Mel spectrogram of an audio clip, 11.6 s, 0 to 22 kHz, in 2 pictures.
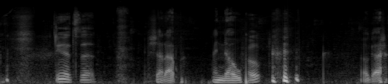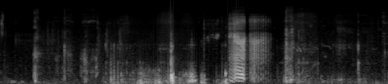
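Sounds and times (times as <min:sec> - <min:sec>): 
speech: 0:00.8 - 0:01.5, 0:02.3 - 0:04.5, 0:05.5 - 0:05.9, 0:09.2 - 0:09.6
fart into a microphone: 0:07.9 - 0:10.5.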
